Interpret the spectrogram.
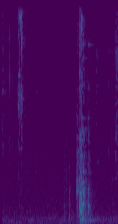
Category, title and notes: Sound effects > Objects / House appliances
Cutlery clinking, setting it down on the counter
metal, fork, cook, spoon, kitchen, knife, cutlery, rummaging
